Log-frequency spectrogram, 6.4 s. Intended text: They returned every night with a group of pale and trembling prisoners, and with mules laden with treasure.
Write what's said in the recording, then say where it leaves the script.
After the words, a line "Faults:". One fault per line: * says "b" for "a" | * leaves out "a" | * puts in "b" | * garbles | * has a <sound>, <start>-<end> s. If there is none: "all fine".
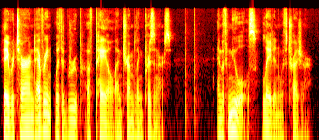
They returned every with a group of pale and trembling prisoners, and with mules laden with treasure.
Faults:
* leaves out "night"
* has a thud, 3.7-4.0 s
